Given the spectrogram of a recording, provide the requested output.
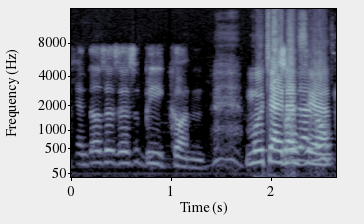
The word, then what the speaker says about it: Beacon: Ah, mi apellido se pronuncia beacon. Porque sí, porque quiere decir faro. Mucha gente me dice bacon, como si fuera panceta, pero se escribe sin la e. Mi apellido se escribe con la e.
